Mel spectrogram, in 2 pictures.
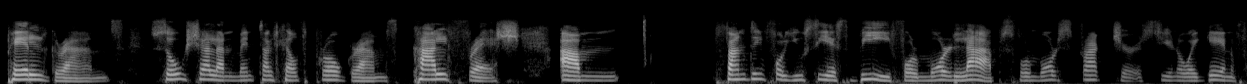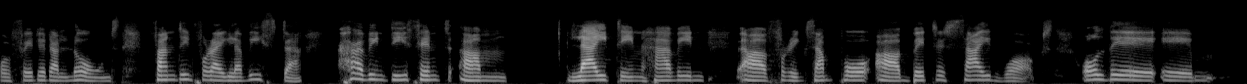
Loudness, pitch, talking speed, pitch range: -28 LUFS, 195 Hz, 100 wpm, 180-210 Hz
